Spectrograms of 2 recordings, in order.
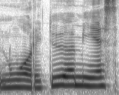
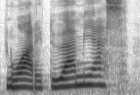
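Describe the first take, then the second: First: The diphthongs keep their standard closed vowels. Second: The diphthongs are opened to wider vowels. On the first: "idässä diftongit ei yleensä avaru, eli siellä on tämä" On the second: "täällä lännessä diftongit avartuu, me sanotaan"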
